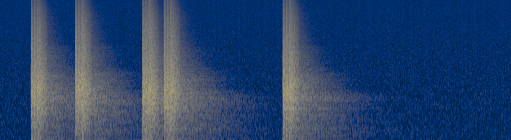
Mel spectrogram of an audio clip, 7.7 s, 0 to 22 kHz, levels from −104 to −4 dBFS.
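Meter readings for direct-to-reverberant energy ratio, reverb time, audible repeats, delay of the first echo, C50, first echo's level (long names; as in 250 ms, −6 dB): 10.5 dB, 2.3 s, no echo audible, no echo audible, 13.0 dB, no echo audible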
